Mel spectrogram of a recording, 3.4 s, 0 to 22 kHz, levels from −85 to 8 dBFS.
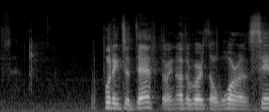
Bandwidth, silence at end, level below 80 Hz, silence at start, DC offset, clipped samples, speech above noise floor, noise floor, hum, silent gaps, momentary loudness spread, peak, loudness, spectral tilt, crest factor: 13.5 kHz; 0 s; -60 dBFS; 1.15 s; under 0.1%; under 0.1%; 31 dB; -58 dBFS; none; none; 6 LU; -8 dBFS; -28 LUFS; -5 dB/octave; 20 dB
